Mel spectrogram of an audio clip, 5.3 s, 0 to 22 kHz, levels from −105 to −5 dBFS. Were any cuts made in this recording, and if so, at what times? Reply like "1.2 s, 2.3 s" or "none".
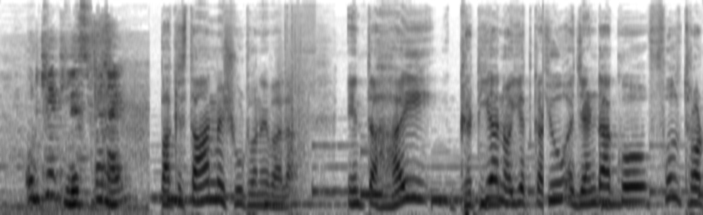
1.0 s, 4.1 s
